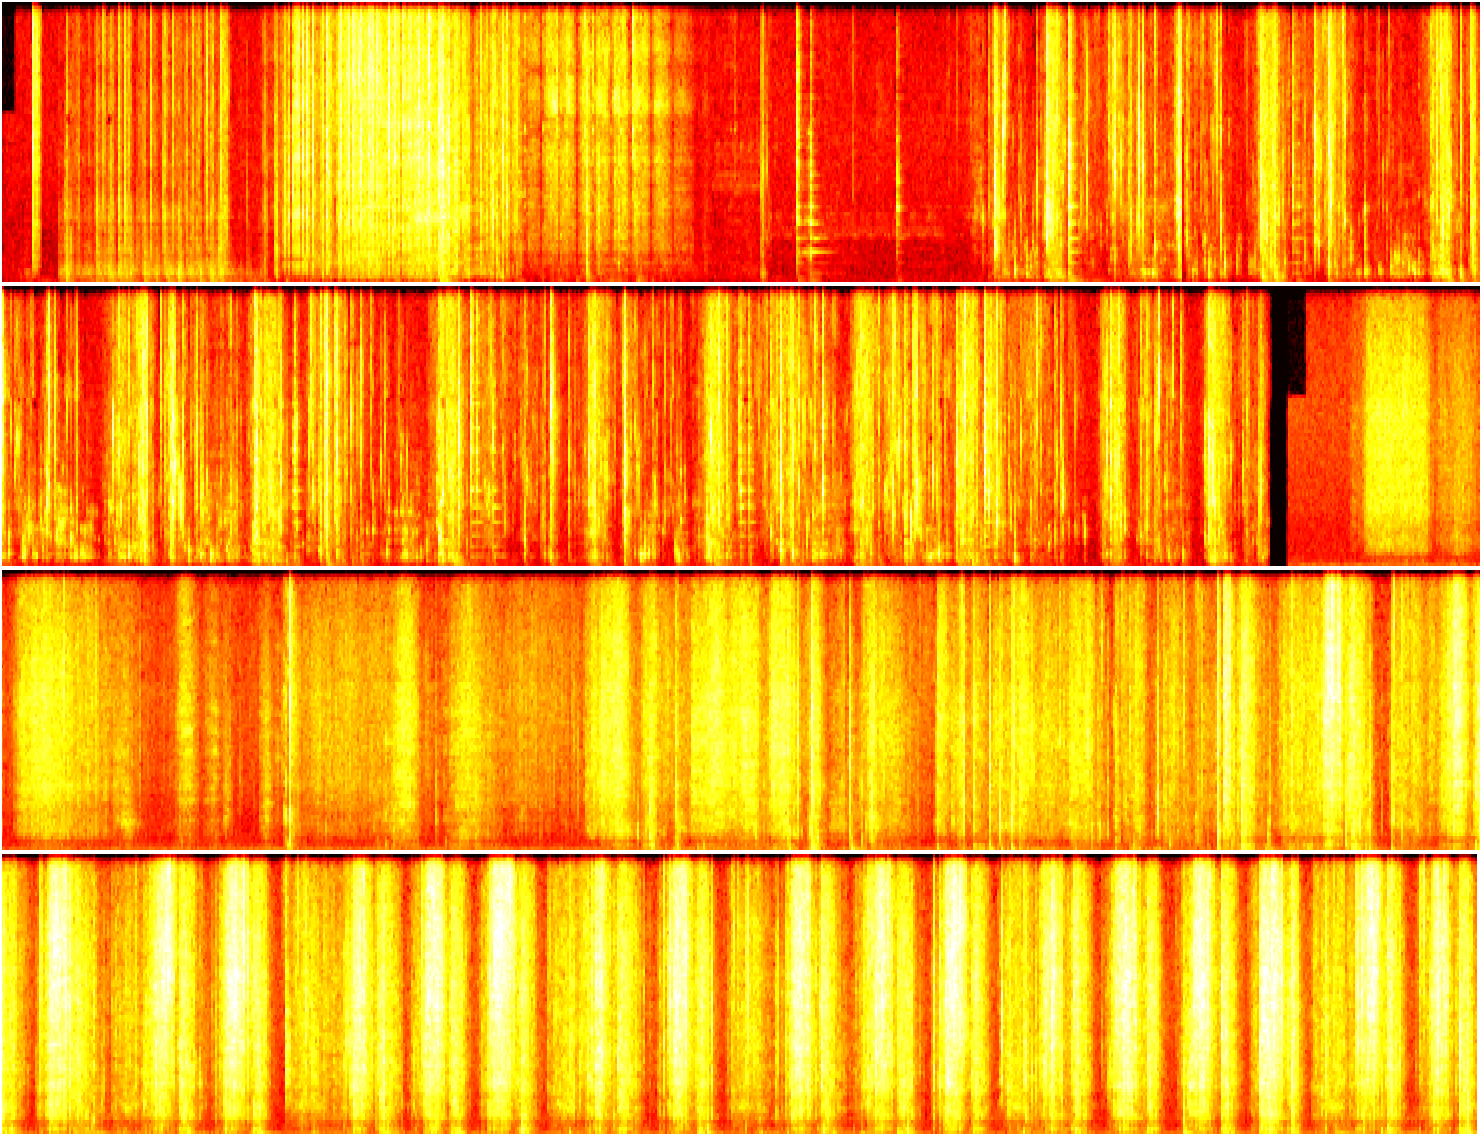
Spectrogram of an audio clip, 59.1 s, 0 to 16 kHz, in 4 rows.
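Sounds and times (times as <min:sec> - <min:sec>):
slime crackling and squelching: 0:02.8 - 0:05.6, 0:28.4 - 0:59.0.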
